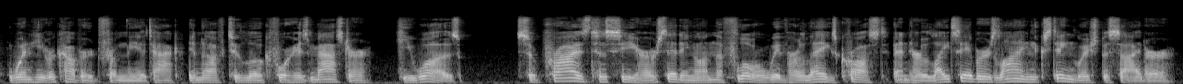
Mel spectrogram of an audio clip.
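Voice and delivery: ordinary delivery, nothing marked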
